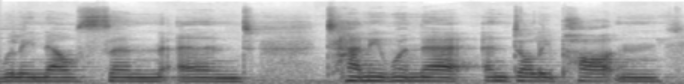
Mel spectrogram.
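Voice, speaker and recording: A woman with an Australian accent speaks very slowly at a medium pitch. Room echo is audible and background noise is noticeable. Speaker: singer-songwriter and former newsreader. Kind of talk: casual interview chat.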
